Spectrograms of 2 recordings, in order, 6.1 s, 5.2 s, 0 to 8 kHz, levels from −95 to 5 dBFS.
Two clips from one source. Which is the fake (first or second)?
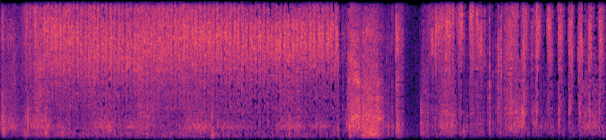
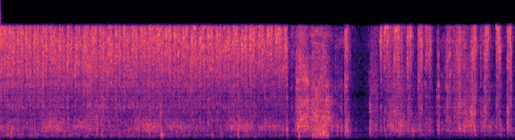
second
